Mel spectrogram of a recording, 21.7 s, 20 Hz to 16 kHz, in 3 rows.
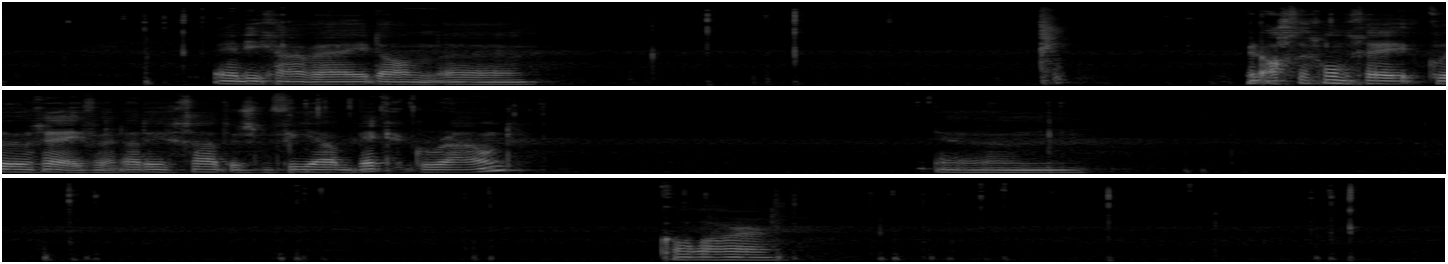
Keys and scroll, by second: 0.6 typing, 3.6 shift+], 6.5 typing, 8.6-9.6 typing, 12.0-12.7 typing, 14.5 typing, 15.7-19.2 typing, 20.8 typing.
